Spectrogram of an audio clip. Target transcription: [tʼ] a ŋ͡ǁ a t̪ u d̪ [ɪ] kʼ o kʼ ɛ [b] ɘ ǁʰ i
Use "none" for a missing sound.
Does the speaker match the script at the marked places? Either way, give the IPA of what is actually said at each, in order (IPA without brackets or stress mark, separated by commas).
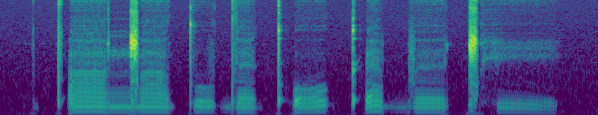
tʼ, ɛ, b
